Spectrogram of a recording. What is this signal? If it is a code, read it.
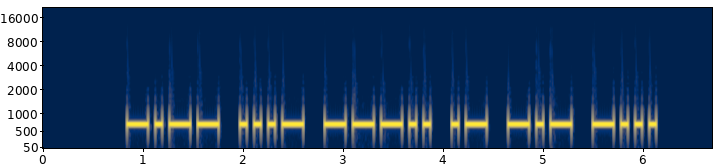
Morse code, heard as a keyed tone, about 17 wpm, 700 Hz. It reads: YV8AKB
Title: DXCC-100 Call Signs - 6 Characters - Repeated 3x - 17wpm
